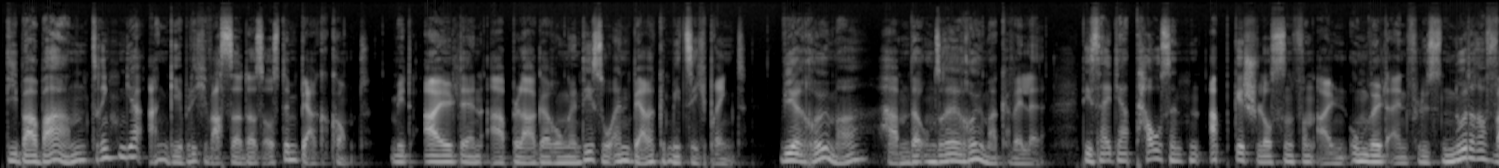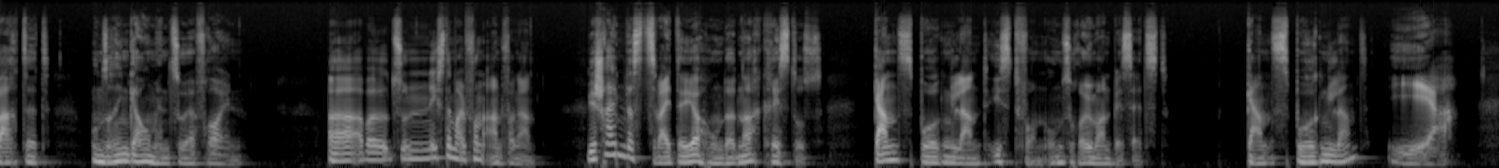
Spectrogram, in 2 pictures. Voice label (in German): Imagefilm, Sprecher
